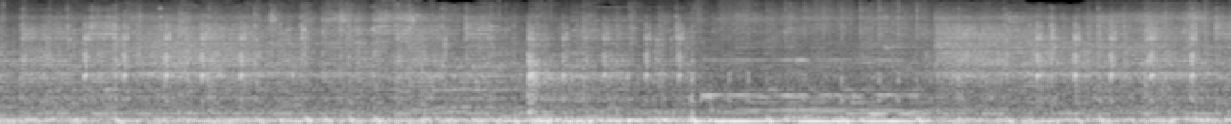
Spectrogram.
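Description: An Ainsworth Ultimate Livewire Firestorm video slot machine playing its electronic spin music and reel-stop clicks as its reels are spun over and over, over steady casino noise. A short held tone sounds about five seconds in.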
